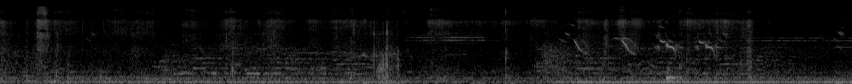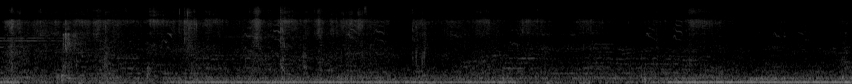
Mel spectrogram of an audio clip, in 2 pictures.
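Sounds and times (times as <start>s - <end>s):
steady low hum: 0.0s - 17.0s
birds chirping and calling: 5.3s - 17.0s.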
